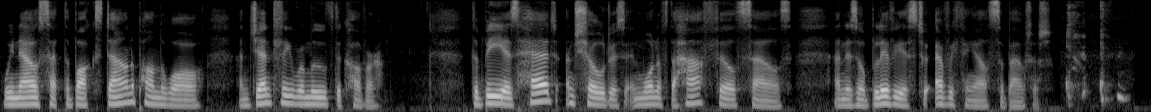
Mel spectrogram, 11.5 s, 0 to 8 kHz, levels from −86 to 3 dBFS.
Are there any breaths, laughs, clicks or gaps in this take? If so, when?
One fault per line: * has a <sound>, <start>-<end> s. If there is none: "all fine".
* has a cough, 10.7-11.3 s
